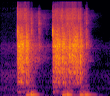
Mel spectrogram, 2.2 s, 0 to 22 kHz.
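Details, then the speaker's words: Kawasaki Ninja 500R project bike, cranked on the starter with intake removed for cleaning (bird nest later found in intake): two short cranking bursts with a firm, even chuffing beat, no slipping or dragging; healthy cranking with strong compression. "hey that thing has a lot of compression"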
